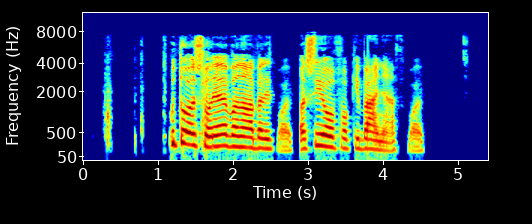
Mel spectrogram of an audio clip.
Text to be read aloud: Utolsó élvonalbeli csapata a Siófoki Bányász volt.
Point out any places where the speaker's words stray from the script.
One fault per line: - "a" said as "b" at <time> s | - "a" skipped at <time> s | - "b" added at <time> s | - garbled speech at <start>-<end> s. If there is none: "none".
- "csapata" said as "volt" at 2.5 s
